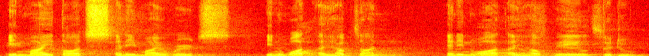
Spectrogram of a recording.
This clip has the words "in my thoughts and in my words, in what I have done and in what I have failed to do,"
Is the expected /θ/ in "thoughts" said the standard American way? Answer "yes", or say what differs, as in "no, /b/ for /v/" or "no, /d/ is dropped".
no, /t/ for /θ/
